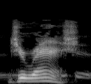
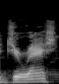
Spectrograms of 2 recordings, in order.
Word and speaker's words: Jerash: and girz and gerash J is sometimes pronounced as yah these are issues of Arabic pronunciation there are pronunciations with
